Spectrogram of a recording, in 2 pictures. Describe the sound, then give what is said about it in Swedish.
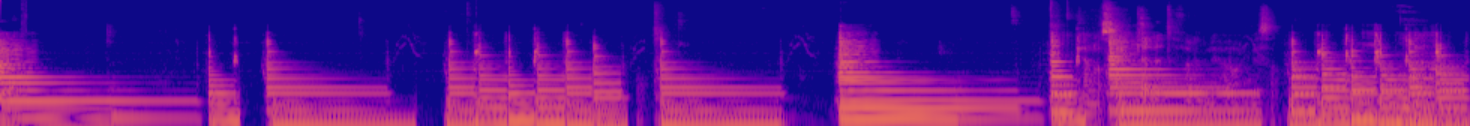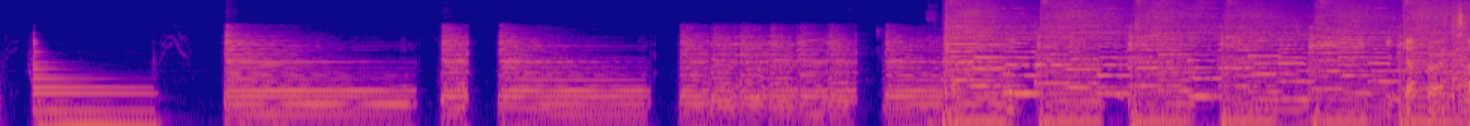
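The first track of an album: an intricate, playful instrumental track with stop-start phrases and quick changes, buzzy distorted electronic tones over a heavy low end, turning brighter and denser toward the end; loud, no voices. “De är lite såhär lattjo uh, och lite... Det invecklad musik”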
